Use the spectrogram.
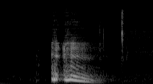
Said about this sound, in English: if I could find a cure for that, I think I'd pay a lot of money for it. All this coughing and stuff.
